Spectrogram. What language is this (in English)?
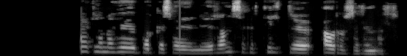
Icelandic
